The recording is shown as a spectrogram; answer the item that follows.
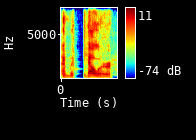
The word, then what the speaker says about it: McKellar: at the 44-yard line I've been saying the killer but I think my McKellar yeah killer so forgive me uh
